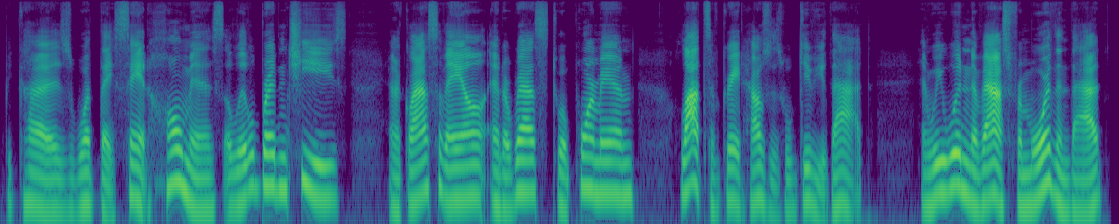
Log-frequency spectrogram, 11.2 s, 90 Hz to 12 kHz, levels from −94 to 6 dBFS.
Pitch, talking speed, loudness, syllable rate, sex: 155 Hz, 215 wpm, -22 LUFS, 5.0 syllables/s, female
